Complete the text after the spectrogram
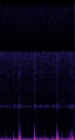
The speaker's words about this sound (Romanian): Acum auzi bătaia unei vieți.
